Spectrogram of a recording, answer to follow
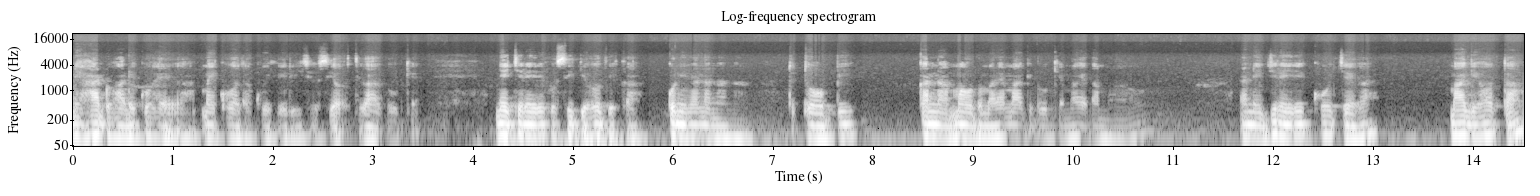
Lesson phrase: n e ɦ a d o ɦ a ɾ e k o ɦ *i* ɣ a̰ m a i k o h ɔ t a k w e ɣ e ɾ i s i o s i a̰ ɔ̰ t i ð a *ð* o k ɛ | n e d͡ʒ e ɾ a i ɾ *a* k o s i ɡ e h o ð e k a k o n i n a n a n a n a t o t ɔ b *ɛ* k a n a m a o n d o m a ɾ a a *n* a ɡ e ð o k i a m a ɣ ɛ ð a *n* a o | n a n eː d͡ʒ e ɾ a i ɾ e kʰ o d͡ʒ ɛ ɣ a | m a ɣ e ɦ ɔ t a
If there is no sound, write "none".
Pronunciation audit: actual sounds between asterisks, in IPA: ɛ, ð, e, i, m, m

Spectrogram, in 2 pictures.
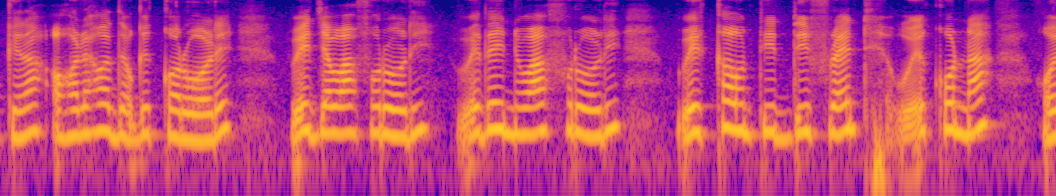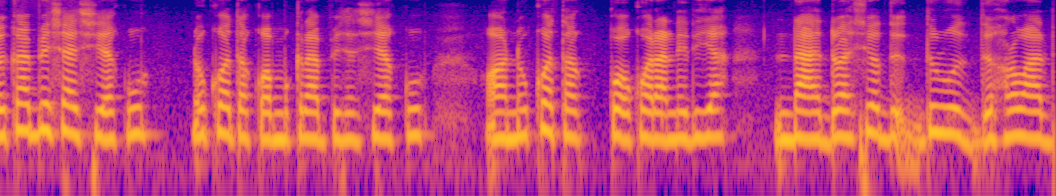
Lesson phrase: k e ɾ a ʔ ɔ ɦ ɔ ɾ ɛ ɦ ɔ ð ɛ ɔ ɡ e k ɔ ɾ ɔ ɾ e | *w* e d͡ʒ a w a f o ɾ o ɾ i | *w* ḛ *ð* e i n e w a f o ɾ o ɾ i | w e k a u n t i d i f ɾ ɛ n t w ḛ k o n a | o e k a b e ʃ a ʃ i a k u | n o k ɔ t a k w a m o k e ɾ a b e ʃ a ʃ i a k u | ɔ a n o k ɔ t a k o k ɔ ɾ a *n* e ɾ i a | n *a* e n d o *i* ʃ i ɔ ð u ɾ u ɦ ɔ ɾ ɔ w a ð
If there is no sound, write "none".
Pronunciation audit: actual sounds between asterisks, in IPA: w, w, ð, n, a, a

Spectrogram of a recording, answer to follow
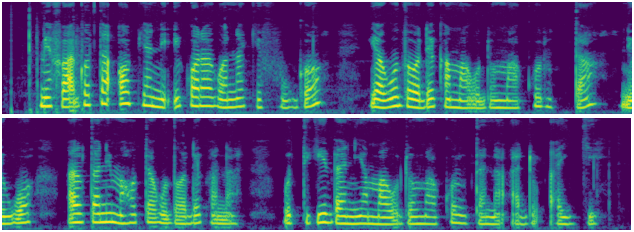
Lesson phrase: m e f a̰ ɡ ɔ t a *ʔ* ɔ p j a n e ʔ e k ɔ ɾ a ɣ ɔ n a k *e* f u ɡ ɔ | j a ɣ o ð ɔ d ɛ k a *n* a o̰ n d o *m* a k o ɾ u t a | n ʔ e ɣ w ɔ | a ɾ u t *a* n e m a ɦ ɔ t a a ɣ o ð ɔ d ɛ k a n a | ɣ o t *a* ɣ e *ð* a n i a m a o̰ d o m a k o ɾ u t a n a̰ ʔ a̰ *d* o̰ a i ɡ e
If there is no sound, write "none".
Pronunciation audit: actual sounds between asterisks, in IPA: ʔ, e, m, m, a, i, ð, d

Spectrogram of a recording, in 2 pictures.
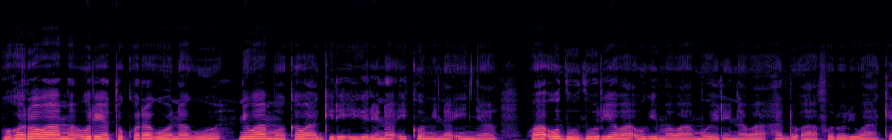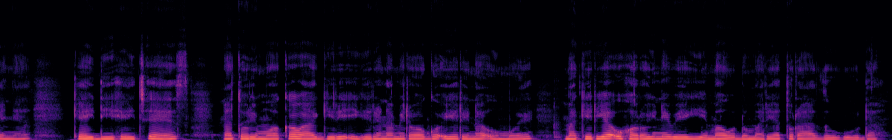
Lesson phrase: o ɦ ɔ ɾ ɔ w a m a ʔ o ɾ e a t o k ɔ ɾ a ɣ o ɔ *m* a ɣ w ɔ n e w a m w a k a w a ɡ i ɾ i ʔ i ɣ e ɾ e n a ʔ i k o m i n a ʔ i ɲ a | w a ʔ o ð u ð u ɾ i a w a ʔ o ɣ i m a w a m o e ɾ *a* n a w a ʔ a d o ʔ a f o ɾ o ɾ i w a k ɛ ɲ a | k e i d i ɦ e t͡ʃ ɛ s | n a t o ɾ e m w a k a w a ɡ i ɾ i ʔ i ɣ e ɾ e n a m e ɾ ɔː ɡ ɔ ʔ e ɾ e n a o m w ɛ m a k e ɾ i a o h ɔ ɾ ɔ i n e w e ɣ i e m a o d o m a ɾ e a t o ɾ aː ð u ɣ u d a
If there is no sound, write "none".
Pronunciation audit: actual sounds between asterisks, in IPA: n, e

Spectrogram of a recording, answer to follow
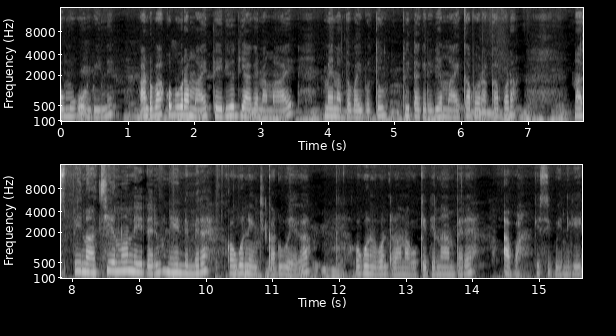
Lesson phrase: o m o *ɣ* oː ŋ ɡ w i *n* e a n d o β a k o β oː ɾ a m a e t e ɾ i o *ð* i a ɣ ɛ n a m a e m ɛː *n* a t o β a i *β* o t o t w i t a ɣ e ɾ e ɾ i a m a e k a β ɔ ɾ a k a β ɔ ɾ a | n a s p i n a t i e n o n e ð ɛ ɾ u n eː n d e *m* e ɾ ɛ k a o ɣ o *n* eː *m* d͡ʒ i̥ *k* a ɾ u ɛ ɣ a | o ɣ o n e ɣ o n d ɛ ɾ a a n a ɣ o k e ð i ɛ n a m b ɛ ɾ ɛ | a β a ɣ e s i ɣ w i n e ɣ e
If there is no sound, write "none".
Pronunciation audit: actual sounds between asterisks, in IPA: ɣ, n, ð, n, β, m, n, ɲ, k

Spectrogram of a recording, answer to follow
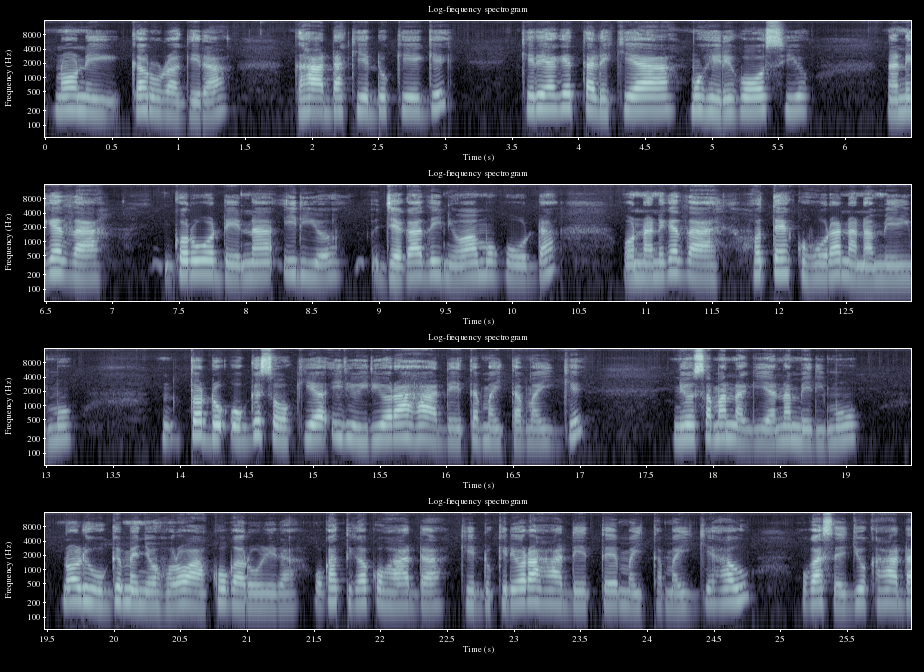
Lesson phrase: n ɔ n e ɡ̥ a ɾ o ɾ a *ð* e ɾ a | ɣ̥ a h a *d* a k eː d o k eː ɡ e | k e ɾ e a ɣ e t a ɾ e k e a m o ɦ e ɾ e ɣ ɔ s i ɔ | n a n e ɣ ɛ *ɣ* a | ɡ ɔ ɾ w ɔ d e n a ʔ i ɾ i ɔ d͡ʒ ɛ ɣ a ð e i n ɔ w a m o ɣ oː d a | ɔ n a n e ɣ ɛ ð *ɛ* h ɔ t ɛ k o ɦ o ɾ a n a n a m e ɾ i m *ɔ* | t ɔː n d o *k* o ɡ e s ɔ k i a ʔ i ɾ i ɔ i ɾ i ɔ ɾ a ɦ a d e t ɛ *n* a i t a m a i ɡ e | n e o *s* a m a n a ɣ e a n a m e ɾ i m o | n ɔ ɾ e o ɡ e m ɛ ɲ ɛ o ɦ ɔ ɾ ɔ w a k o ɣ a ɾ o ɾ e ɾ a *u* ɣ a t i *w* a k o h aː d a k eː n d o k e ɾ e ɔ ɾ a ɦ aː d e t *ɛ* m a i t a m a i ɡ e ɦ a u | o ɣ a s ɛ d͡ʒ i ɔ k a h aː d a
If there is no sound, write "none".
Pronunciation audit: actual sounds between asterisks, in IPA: ɣ, d, ð, a, o, ʔ, m, s, o, ɣ, ɛ

